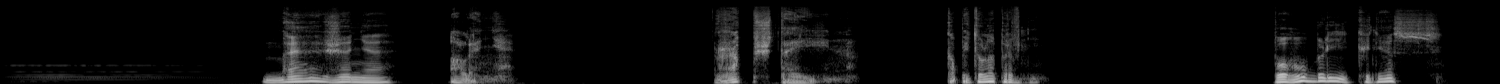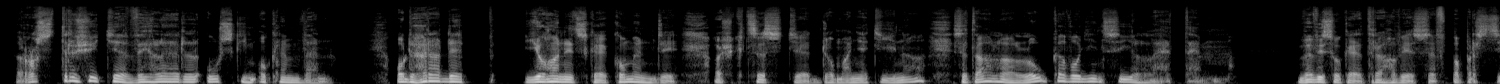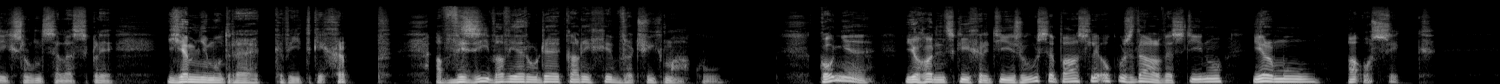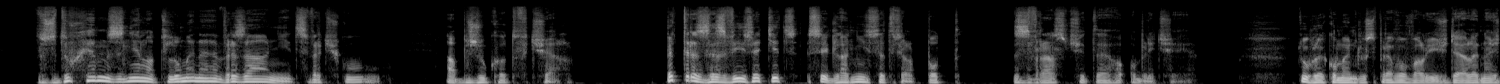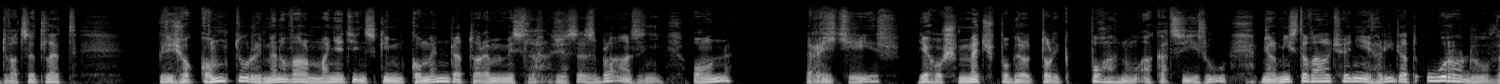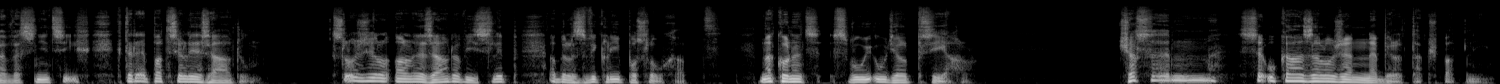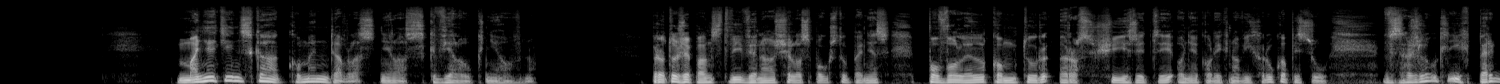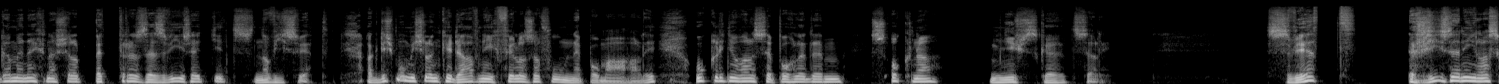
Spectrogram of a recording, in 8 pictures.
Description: Prodavači ostatků I. audiokniha
Ukázka z knihy
• InterpretPavel Soukup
